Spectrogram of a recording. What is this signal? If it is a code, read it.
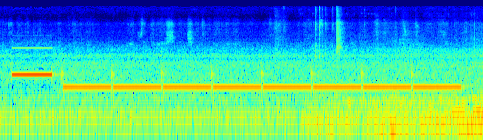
Radio time signal (WWV, Colorado), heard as ticks, one a second, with radio static and the noise inside a bus.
